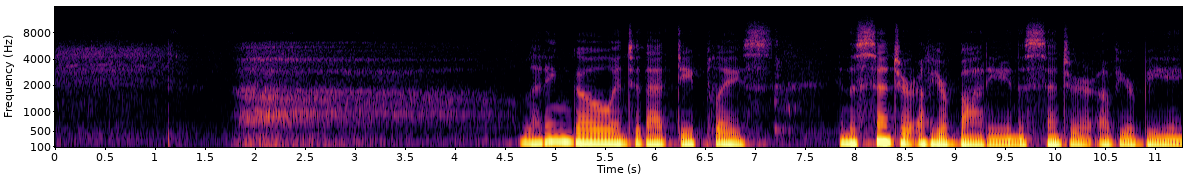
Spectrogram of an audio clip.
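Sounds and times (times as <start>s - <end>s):
deep in-breath during a guided meditation: 0.0s - 4.6s
faint constant drone: 0.0s - 11.2s
speech: 4.6s - 7.2s, 7.8s - 11.2s.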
